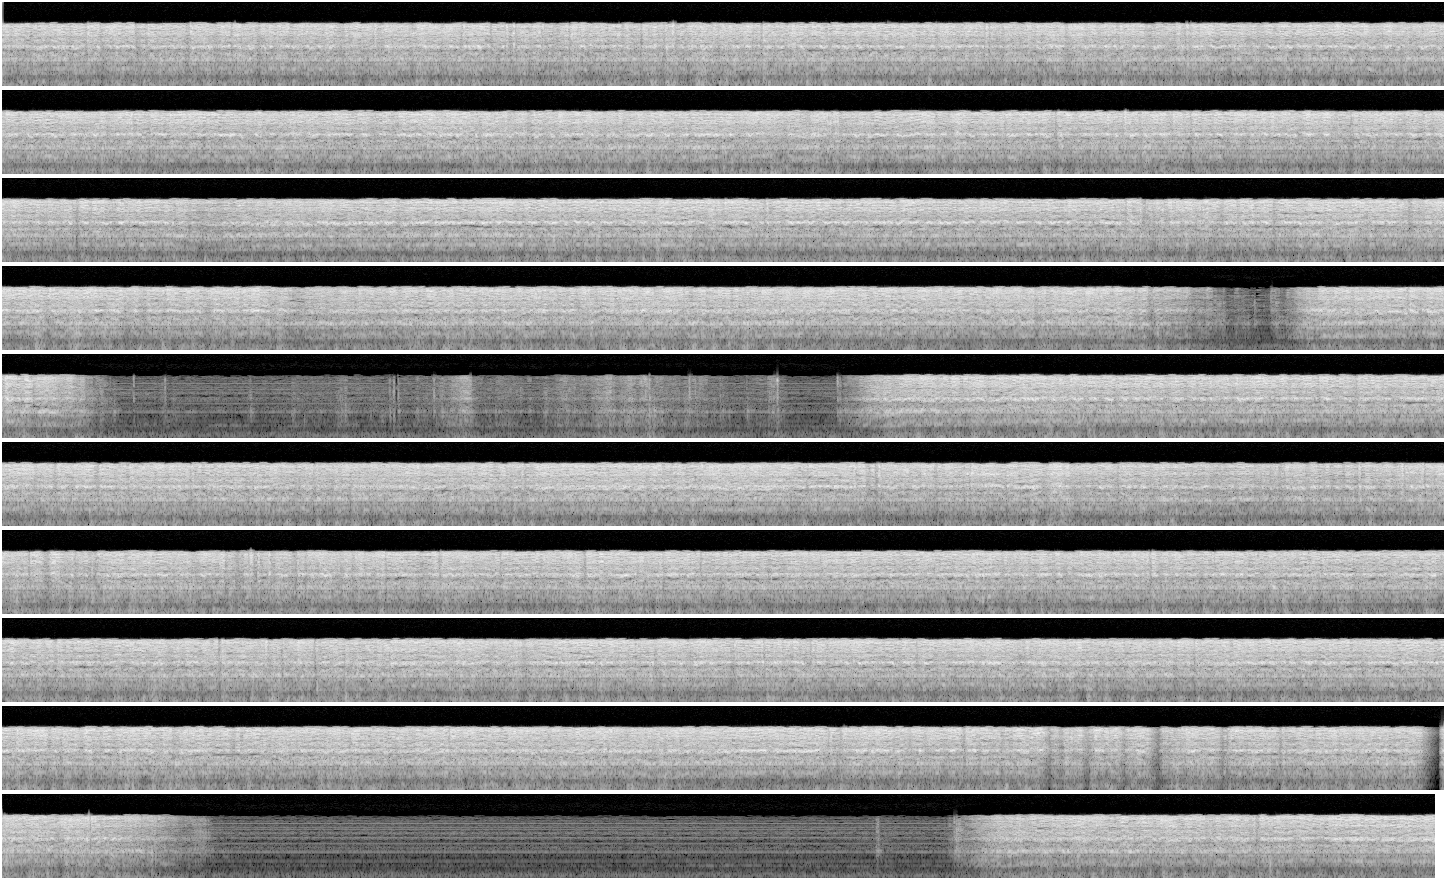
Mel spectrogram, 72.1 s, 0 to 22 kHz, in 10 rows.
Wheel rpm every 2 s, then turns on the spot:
230, 230, 220, 210, 220, 220, 230, 210, 200, 220, 230, 210, 200, 160, 80, 20, 70, 220, 220, 210, 220, 210, 230, 220, 220, 210, 220, 230, 220, 230, 220, 230, 140, 0, 50, 210.
28-32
